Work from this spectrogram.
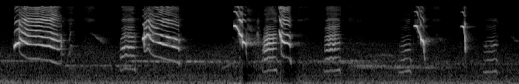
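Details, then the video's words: Pet otter, tame and up close, uttering shrill chirps: two loud descending squeals, then quicker, fainter sharp chirps, over a faint steady hum. "suara berang berang"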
